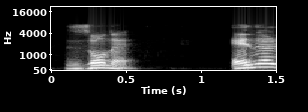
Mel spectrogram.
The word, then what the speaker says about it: Sonnen: 발음 좀 되게 이상하죠. Sonne. n을 두 개를 같이 붙이면 zonne 이렇게 읽혀요.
